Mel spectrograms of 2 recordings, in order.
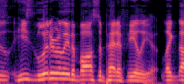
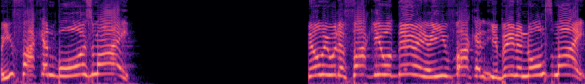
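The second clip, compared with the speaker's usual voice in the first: put-on Australian accent, very high pitch; 12 semitones higher than usual. Mocking another speaker's accent: mock Australian accent. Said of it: "I'm sorry to the Aussies".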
